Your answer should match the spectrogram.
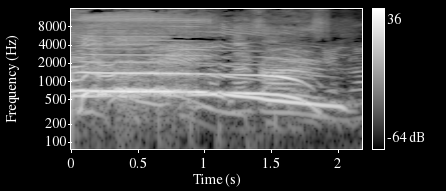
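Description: A young man's long, high-pitched yell, held steady for over a second and then gliding down in pitch, with other voices faintly beneath it.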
